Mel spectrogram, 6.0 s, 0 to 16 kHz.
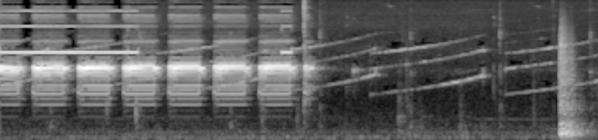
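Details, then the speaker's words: Fire alarm test: manually turning on output 6 of a DMP XR-500 panel trips the SXL-EX, giving loud repeating high-pitched pulses about two a second that then cut off; the panel output is misconfigured. "If it lets me set it on, that's going to trip the sxl-ex, and that means it's not set correctly, so let's go ahead and try. Yeah, that's not right. Alright, so that tripped the SXL."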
